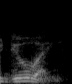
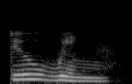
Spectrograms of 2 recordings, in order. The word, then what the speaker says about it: doing: 一开头 what are you doing? 你在干什么 ?What are you doing? 这个 doing 啊不要念成 doing 啊不是 doing, 那怎么念的 ?doing. Doing. 因为 do 后面啊就是一个 u 的音 ,u 跟 w 有关系所以因为有连音啊下个音节就是一个 w 的音开始 ,doing.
